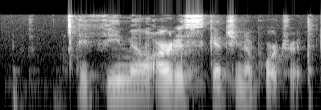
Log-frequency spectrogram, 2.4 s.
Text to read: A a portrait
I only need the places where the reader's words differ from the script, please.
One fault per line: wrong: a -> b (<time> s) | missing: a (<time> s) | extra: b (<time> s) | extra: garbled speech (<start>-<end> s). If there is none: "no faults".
extra: female artist sketching (0.7 s)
